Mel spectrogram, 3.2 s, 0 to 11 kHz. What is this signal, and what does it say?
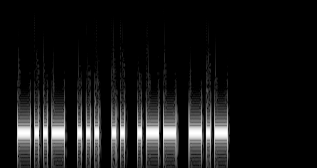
Morse code, heard as a keyed tone, about 29 wpm, 700 Hz. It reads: XSIWK
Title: Code Groups - 5 Letters - 28wpm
